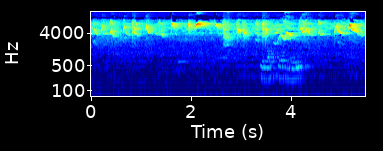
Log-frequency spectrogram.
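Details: Oriental white-eye, Sambas variety, singing a fill-in song mixing canary, cililin, kapas tembak and jenggot phrases. Fast, very high chirps and slurred whistles run without pause. Soft human voices murmur briefly in the middle.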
